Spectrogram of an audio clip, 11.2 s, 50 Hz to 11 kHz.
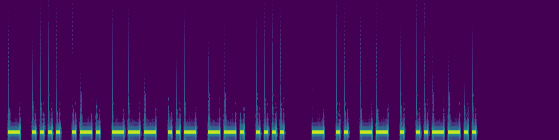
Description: Morse code, heard as a keyed tone, about 16 wpm, 700 Hz. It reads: THROUGH TIME?
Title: Sentences from Top 1000 Words - Review Part 2 - 15wpm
